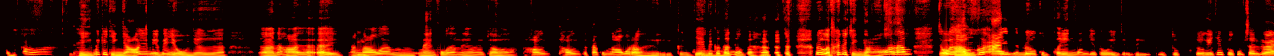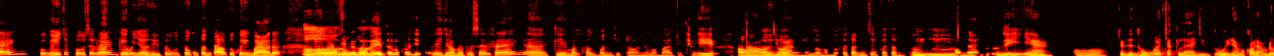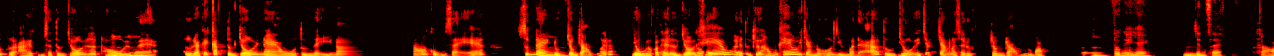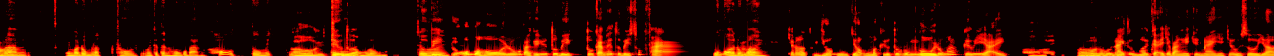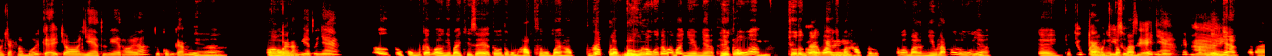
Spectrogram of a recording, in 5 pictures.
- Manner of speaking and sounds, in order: other background noise; distorted speech; tapping; static; laugh; laughing while speaking: "mấy"; tsk; tsk; laughing while speaking: "Ừ"
- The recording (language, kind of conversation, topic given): Vietnamese, unstructured, Khi nào bạn nên nói “không” để bảo vệ bản thân?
